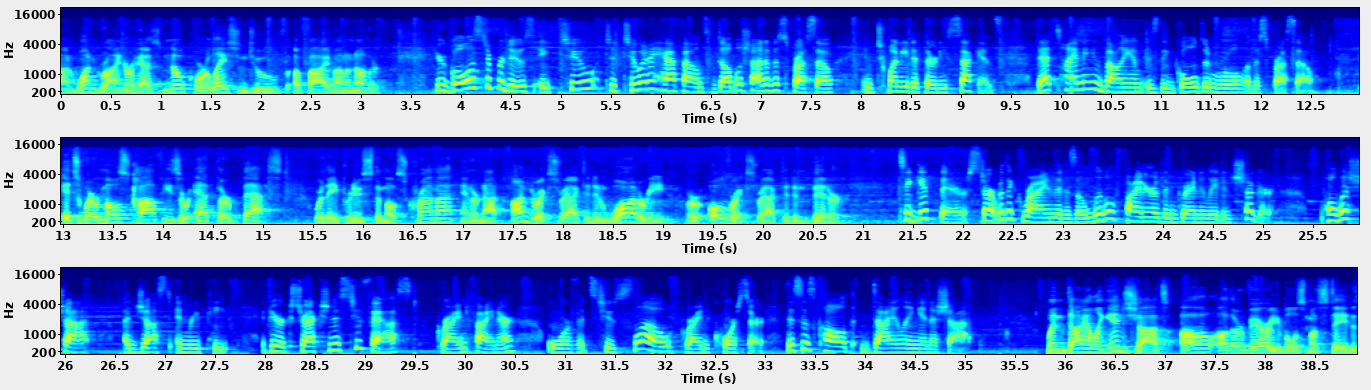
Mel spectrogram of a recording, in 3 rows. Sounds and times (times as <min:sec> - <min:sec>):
Speech: 0:00.0 - 0:03.2, 0:03.8 - 0:20.8, 0:21.4 - 0:35.0, 0:35.8 - 0:38.9
Music: 0:00.0 - 0:38.9.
